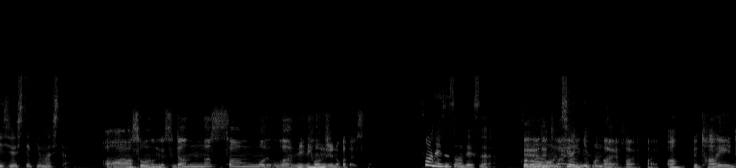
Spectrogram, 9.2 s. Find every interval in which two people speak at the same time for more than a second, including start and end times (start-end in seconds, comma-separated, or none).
6.5-7.7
